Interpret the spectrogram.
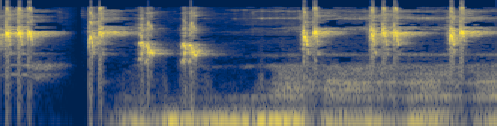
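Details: Cucak cungkok, the orange-bellied leafbird, singing as a tutor for other songbirds: high bright chirps and short metallic trills, some dropping lower, over a steady low humming background.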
